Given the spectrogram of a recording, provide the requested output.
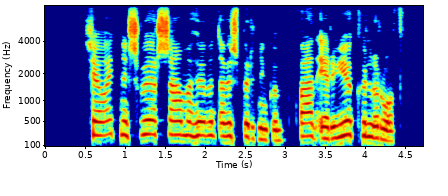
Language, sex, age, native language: Icelandic, female, 30-39, Icelandic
